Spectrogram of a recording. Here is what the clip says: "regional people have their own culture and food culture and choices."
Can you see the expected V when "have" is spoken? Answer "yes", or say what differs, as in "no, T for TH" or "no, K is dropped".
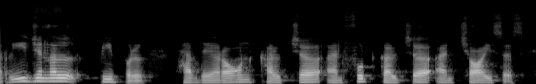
yes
